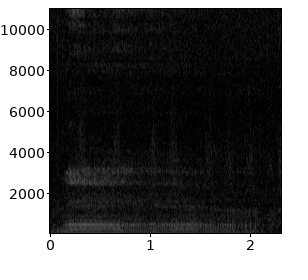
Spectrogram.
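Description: A man's voice holding a drawn-out hesitation sound at a steady low pitch for nearly two seconds.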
